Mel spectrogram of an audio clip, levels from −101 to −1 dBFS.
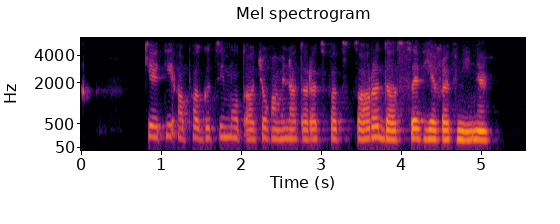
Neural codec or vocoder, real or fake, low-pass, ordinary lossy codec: vocoder, 44.1 kHz, 128 mel bands, Pupu-Vocoder; fake; 5.4 kHz; Opus, 16 kbps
